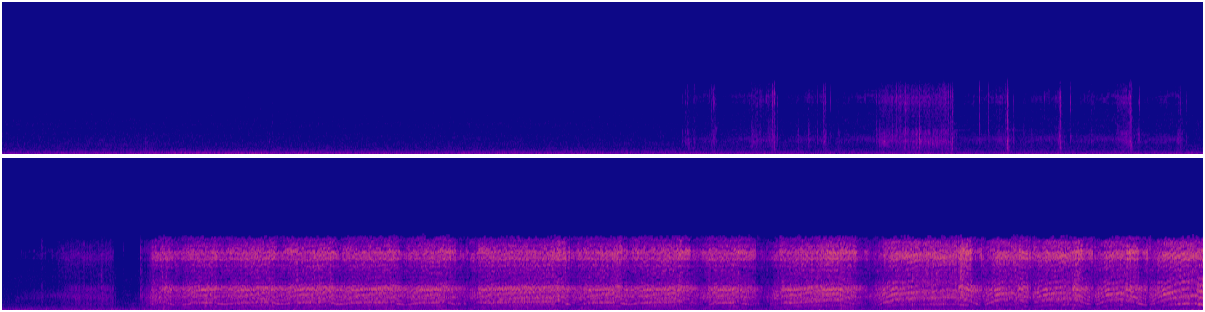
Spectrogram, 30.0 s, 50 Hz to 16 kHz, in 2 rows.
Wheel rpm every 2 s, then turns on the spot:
0, 0, 0, 0, 0, 10, 0, 0, 50, 120, 100, 120, 80, 130, 130.
10-12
